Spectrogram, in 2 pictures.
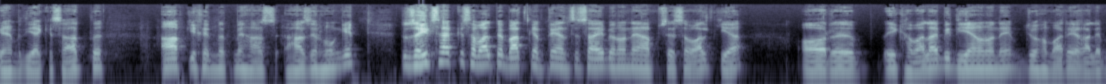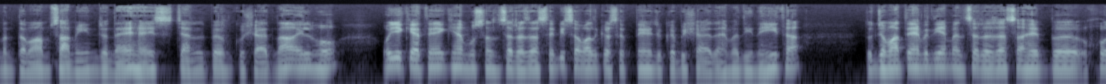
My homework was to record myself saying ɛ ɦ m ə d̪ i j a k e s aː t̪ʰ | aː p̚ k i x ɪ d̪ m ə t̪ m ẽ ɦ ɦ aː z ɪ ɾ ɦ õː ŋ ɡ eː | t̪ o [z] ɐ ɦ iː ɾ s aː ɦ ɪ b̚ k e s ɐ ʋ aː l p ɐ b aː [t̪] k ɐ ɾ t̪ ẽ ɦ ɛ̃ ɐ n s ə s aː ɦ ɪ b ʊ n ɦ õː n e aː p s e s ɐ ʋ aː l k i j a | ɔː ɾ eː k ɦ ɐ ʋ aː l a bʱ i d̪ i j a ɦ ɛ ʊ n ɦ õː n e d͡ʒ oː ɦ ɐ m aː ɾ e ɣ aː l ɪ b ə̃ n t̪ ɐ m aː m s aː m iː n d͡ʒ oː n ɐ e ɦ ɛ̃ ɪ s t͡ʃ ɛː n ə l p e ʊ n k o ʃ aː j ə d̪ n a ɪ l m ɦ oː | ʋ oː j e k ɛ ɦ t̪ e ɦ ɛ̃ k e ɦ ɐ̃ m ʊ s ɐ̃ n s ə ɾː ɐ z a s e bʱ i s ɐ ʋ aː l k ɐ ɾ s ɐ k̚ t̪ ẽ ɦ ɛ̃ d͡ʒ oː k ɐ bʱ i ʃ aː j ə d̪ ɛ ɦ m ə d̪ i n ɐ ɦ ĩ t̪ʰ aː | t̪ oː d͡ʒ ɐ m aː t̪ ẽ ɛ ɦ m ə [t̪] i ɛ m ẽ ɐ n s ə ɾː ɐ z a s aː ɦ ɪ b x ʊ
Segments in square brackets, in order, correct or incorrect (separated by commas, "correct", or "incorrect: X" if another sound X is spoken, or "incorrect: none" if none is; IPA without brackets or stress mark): correct, correct, incorrect: d̪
